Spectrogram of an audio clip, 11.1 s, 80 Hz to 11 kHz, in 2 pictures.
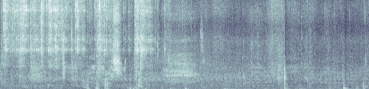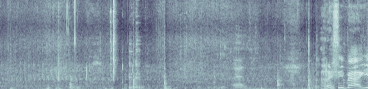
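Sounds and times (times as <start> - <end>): knocks on wooden boat deck: 4.2 - 6.8
wind on microphone: 4.3 - 10.4.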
